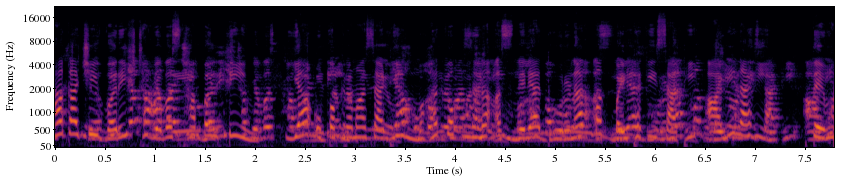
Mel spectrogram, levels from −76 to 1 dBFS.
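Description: From 0 to 2.96 s and again from 3.32 s to the end, an echo leak runs under the speech: a second copy trails 976 ms behind, only a few decibels quieter. This is likely a far-end speakerphone whose echo canceller let its loudspeaker pickup back into the call. On a spectrogram, each burst of harmonics reappears just under a second later, slightly fainter.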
